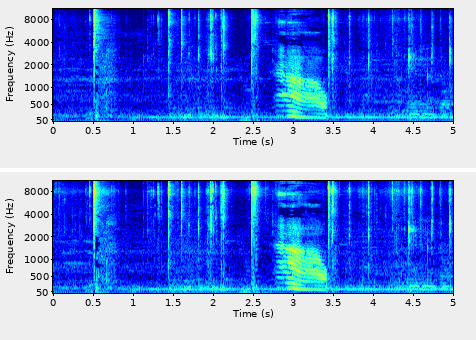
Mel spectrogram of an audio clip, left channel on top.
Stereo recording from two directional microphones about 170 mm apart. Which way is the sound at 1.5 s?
25° right (ahead or behind).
